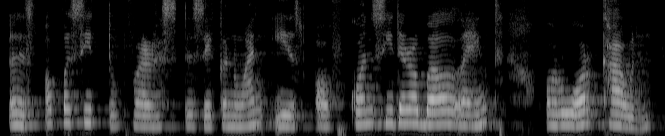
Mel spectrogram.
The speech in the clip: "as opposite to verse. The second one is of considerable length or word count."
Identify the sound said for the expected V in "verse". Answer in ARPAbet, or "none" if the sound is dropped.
F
